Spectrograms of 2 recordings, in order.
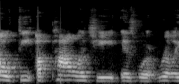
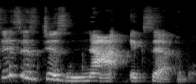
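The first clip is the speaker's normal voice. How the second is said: usual speaking voice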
